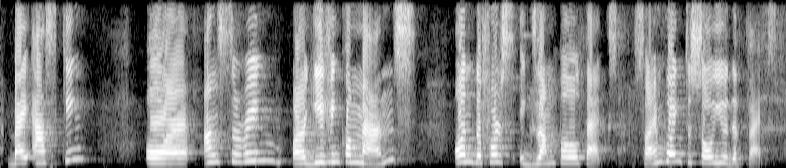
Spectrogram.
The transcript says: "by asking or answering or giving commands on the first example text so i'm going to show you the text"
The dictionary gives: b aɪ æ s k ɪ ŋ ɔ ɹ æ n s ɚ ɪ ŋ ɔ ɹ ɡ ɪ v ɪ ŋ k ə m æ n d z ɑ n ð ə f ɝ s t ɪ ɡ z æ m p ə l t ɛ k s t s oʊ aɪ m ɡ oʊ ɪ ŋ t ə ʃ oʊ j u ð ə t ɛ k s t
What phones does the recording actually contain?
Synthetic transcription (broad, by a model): b aɪ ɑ s k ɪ ŋ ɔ ɹ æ n s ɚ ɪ ŋ ɔ ɹ ɡ ɪ v ɪ ŋ k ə m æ n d s ɑ n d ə f ɝ s t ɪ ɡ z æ m p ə l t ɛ k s s oʊ aɪ m ɡ oʊ ɪ ŋ t ə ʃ oʊ j u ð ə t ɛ k s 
